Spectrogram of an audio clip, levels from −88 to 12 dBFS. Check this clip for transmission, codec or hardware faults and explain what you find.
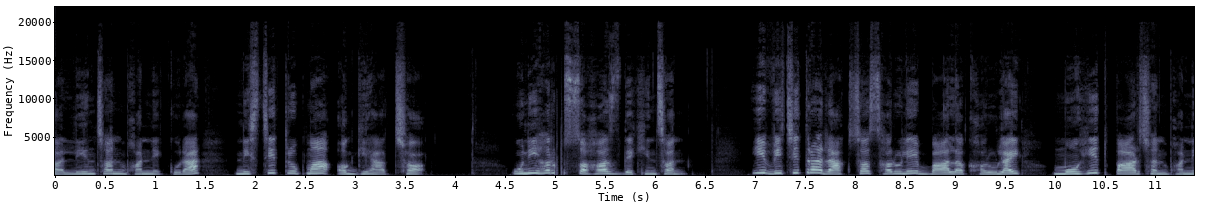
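Two faults are present: a layered lossy-codec texture across the whole speech clip, and one brief dropout from a failing connection.

Throughout, the speech carries two overlapping sets of compression artefacts: smeared, swirly high-frequency detail alongside a second, differently grained roughness, with nothing above about 20.2 kHz. This is likely transcoding between lossy codecs, with a Vorbis stage at around 64 kbit/s followed by Opus at around 48 kbit/s. The second encoder spends bits re-coding the first one's artefacts and adds its own. A single low-bitrate encode would show only one artefact character, not two mixed together.

From 4.95 to 5.12 s there is an intermittent contact fault. A loose plug or cable briefly opens, and the sound cuts out for about 96 ms, leaving only faint hiss, with a crackle at each edge as the contact breaks and remakes. 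The crackly edges and residual hiss set it apart from a clean packet-loss gap, which goes silent or is smoothly concealed.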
